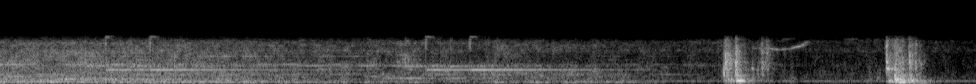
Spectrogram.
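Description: A door opened after a doorbell ring: two short, sharp clunks near the end, separated by a brief pause, over a steady low background hum.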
